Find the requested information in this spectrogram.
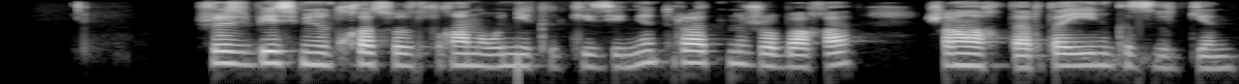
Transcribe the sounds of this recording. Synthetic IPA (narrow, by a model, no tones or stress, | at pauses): ʒ̥ʏzbe̞smijnut̪qɑso̞zəlˠʁɑnwo̞ne̞kʲɪkʲʰe̞ze̞ŋne̞t̪ʰʊɾɑt̪ənʒo̞bɑʁɑ | ʒ̥ɑɴɑlˠqt̪ɑɾd̪ɑje̞ŋɡʲɪzɪlɡʲe̞n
